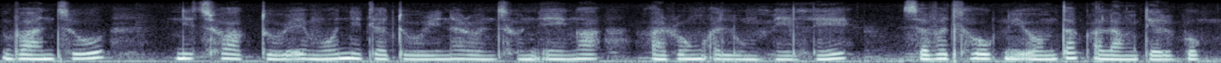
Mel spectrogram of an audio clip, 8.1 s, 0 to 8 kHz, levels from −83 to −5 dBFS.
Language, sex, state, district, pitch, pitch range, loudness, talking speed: Mizo, female, Mizoram, Aizawl, 200 Hz, 190-215 Hz, -16 LUFS, 200 wpm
